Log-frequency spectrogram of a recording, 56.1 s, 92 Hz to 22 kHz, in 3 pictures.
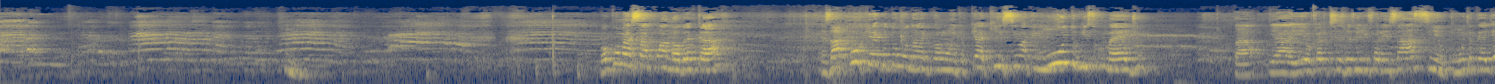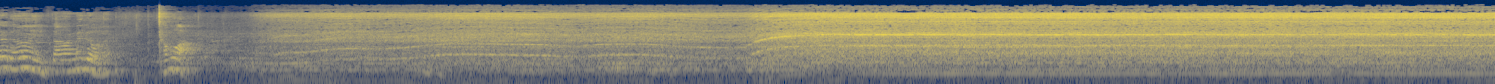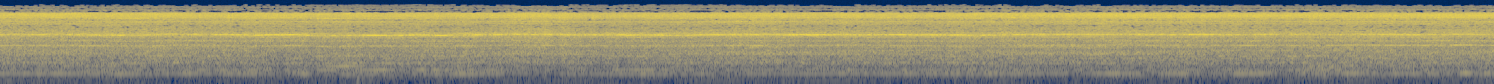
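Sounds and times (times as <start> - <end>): electric polisher whining: 21.8 - 56.0.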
